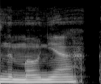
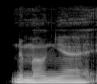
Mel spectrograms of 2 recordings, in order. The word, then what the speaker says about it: pneumonia: I feel like there's some joke to be made that pneumonia is the pterodactyl of diseases, but it's not really that funny. And I don't know if it's technically a disease. They just both have a silent P up front.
